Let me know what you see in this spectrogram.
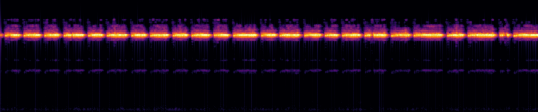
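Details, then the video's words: Green pine cricket song: a long run of shrill, ringing pulses, slightly uneven in spacing, roughly three per second, each a pure high tone with a soft lower harmonic. "청솔귀뚜라미, 여러번 듣기, 곤충소리"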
